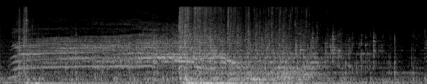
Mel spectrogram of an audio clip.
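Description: A man shouting, one long drawn-out yell that falls slightly in pitch, then a loud crash and scuffle about two seconds in.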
